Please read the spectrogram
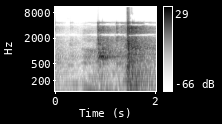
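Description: Scuffling on a bed with one sharp thump about one and a half seconds in.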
